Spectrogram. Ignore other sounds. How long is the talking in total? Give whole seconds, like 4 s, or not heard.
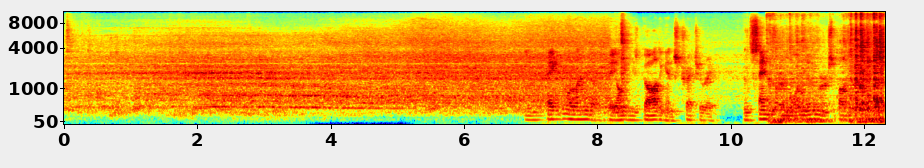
5 s.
